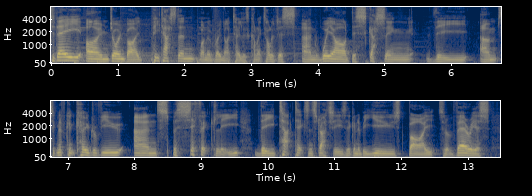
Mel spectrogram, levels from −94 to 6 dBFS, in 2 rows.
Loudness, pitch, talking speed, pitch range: -28 LUFS, 110 Hz, 165 wpm, 100-125 Hz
